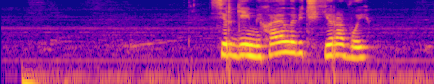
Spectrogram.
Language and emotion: Russian, neutral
